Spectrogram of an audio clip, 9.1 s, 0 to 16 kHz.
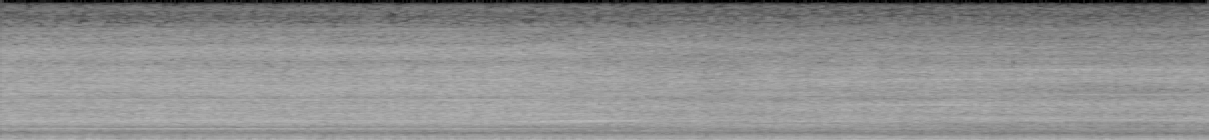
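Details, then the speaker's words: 1981 Honda CM200T after carburetor cleaning and restoration, before further tuning: steady but thin, hissy run at raised revs as the carburetor still draws too much air; lean running. "as you can hear the carburetor still has too much air coming into it at this point and this is how it runs after the carburetor was cleaned and restored"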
